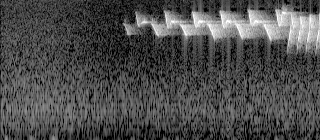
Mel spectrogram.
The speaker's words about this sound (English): So I'm just on my way out of this section of the Bruce Peninsula National Park. And we got another Nashville warbler.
